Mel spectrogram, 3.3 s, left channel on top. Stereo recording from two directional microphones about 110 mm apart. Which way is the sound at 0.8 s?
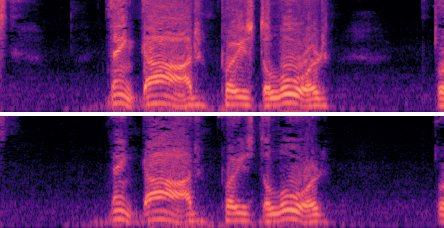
50° left (ahead or behind).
